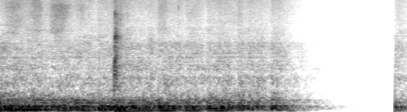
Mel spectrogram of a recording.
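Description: Low outdoor rumble, like wind on a field microphone, with one faint click about a second in; it fades out about three seconds in.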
